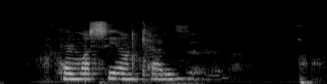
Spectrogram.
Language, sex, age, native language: Icelandic, female, 10, Icelandic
